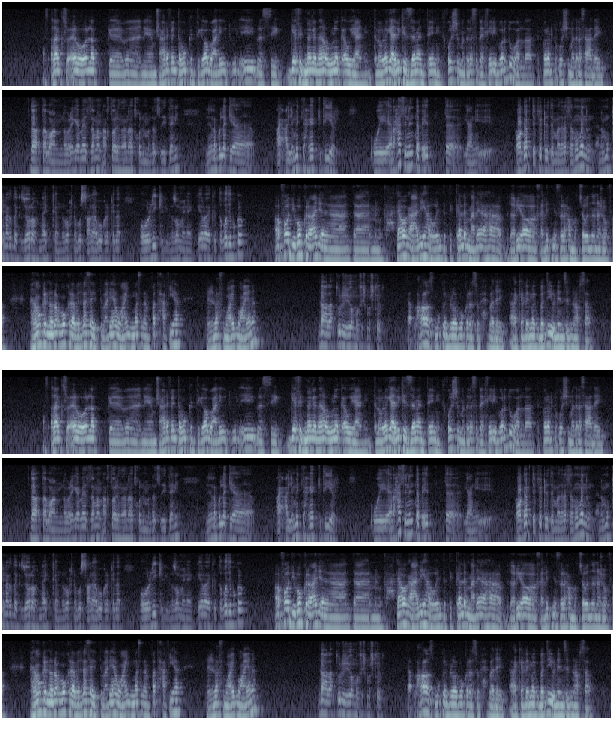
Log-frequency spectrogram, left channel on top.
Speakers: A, on the right (about 35°); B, on the left (about 45°).
A: اسالك سؤال واقول لك آه، يعني مش عارف انت ممكن تجاوب عليه وتقول ايه بس جه في دماغي ان انا اقوله لك قوي يعني انت لو رجع بيك الزمن تاني تخش مدرسة داخلي برضو ولا تقرر تخش مدرسة عادية
B: لأ طبعًا لو رجع بيّا الزمن أختار إن أنا أدخل المدرسة دي تاني، لإن أنا باقول لك هي ع علّمتني حاجات كتير، وأنا حاسس إن أنت بقيت آه، يعني أُعجبت بفكرة المدرسة، عمومًا أنا ممكن آخدك زيارة هناك نروح نبُص عليها بُكرة كده وأورّيك النظام هناك، إيه رأيك أنت فاضي بُكرة؟
A: اه فاضي بكرة عادي أنا انت من حكاوك عليها وانت بتتكلم عليها بطريقة خلتني صراحة متشوق ان انا اشوفها احنا ممكن نروح بكرة مدرسة تبقى ليها مواعيد مثلا فاتحة فيها يعني نروح في مواعيد معينة
B: لأ، لأ طول اليوم ما فيش مشكلة،
A: طب خلاص ممكن نروح بكرة الصبح بدري هكلمك بدري وننزل نروح سوا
